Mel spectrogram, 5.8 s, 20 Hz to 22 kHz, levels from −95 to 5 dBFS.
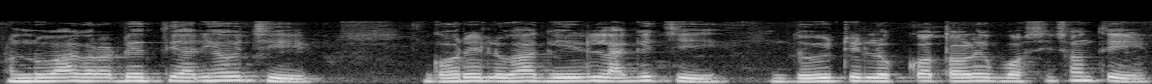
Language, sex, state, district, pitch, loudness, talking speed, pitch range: Odia, male, Odisha, Nuapada, 165 Hz, -12 LUFS, 115 wpm, 155-170 Hz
